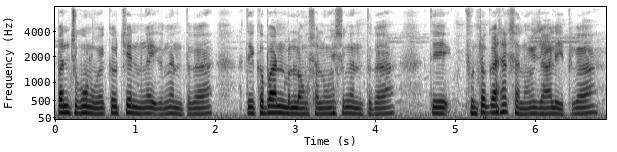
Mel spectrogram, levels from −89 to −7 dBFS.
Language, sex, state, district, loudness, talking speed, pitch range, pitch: Wancho, male, Arunachal Pradesh, Longding, -17 LUFS, 185 wpm, 150-170 Hz, 160 Hz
